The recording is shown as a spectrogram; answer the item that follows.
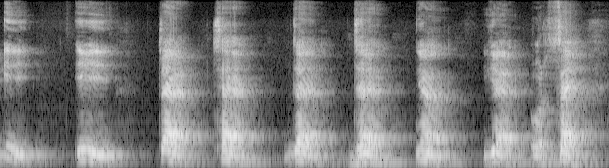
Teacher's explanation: या इसकी ध्वनि है जैसे च वर्ग में ई, च, छ, ज, झ, ञ, य और स। यानी ये जैसे हम बोलते हैं तो हमारी जो जीभ है वो तालु से स्पर्श करती है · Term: तालव्य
